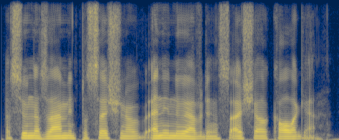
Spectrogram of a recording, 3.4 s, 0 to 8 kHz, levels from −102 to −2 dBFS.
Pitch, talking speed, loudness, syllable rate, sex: 125 Hz, 265 wpm, -18 LUFS, 7.1 syllables/s, male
